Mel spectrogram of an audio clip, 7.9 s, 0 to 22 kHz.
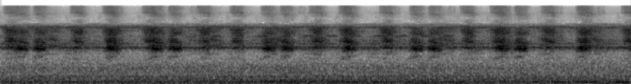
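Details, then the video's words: Crickets chirping at night in the woods, recorded September 2, 2023 with a Samsung Galaxy S22 Ultra and Shure MV88+ microphone: high chirp bursts swelling and fading in a loose beat above a steady insect drone. "Crickets in the woods at night"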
